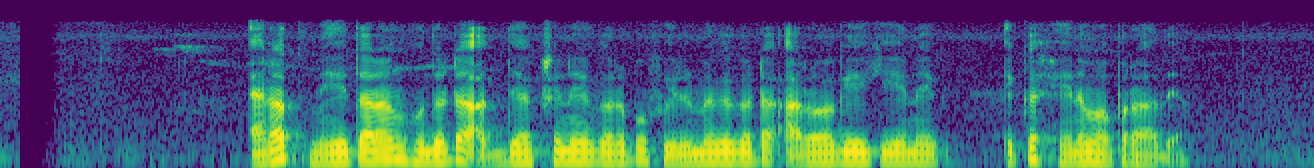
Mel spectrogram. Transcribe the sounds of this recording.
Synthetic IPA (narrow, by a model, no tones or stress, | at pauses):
æɾat̪meːt̪aɾaŋɦõnd̪əʈəʔa̰d̪jakʂənəjəkəɾəpufilmekəkəʈə̰ʔa̰ɾəʋaɡeəkijənə | ekəhenəməapəɾaːd̪ḛja̰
